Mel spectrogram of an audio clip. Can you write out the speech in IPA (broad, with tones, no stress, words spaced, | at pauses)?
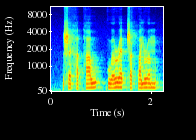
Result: ʂɛ˨˩˨ha˨˩t̚ha˧˥w | ku˨˩˦ə̯ ɹɛ˦˥t̚ ʂa˨˩k̚fa˧˥j ɹə˧m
